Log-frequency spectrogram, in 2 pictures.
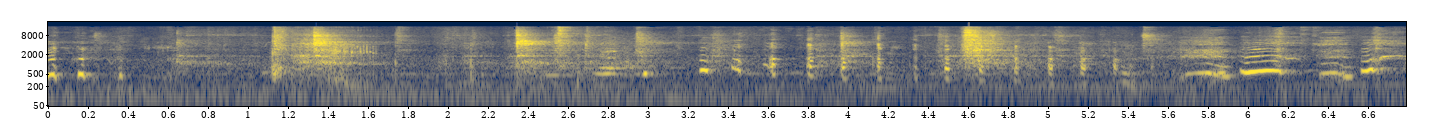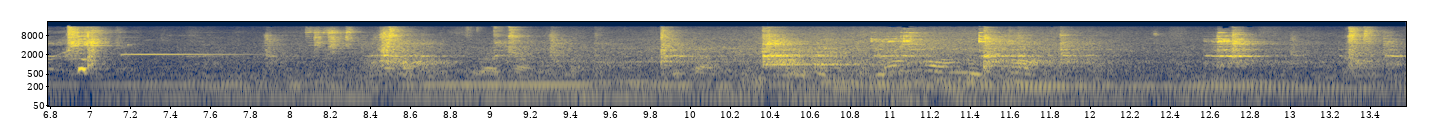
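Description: Metal frames clank and knock.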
